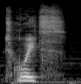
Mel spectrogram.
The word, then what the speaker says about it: Toit: No, that's how I say it. Toit. Toit. Like a toy guy.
